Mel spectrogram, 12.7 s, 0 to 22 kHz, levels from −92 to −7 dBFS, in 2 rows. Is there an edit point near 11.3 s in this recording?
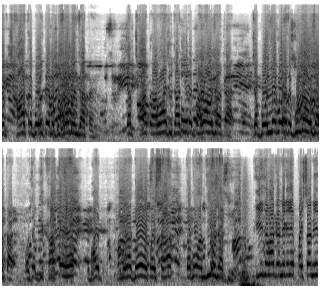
yes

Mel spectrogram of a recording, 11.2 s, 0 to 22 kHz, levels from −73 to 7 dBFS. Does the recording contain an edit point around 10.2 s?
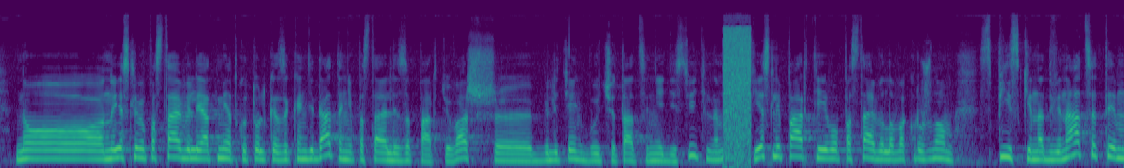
no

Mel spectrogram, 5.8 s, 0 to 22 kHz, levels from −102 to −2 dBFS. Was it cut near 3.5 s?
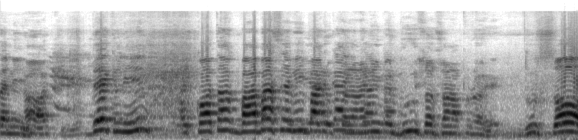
yes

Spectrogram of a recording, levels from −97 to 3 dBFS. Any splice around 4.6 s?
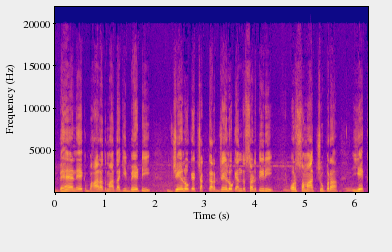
no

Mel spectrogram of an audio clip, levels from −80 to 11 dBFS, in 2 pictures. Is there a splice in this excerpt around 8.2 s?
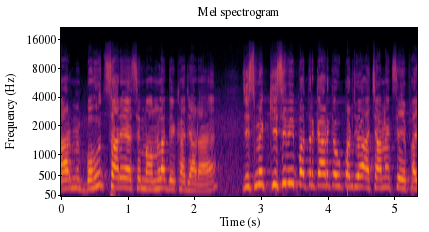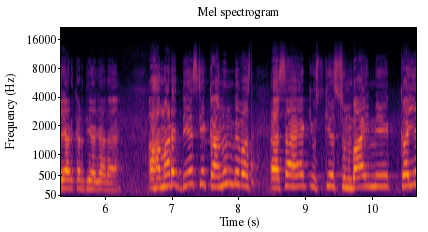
yes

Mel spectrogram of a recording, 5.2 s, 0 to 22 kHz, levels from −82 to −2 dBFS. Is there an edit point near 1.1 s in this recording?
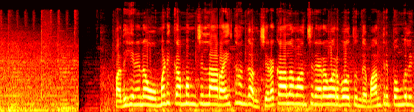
yes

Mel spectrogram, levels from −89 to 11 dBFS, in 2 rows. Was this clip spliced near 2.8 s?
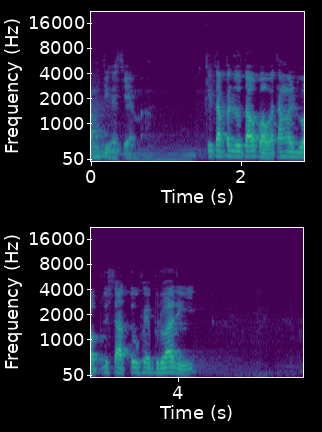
no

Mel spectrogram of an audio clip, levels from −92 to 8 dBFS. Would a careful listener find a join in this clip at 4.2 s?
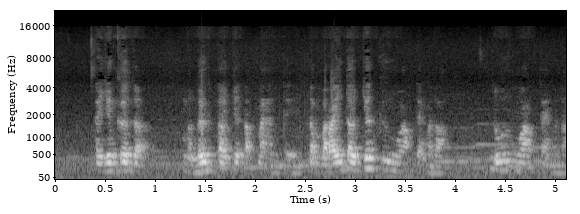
no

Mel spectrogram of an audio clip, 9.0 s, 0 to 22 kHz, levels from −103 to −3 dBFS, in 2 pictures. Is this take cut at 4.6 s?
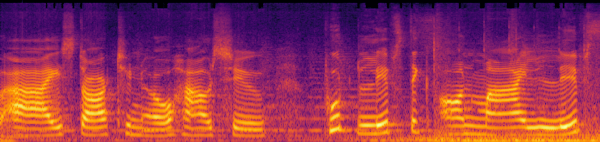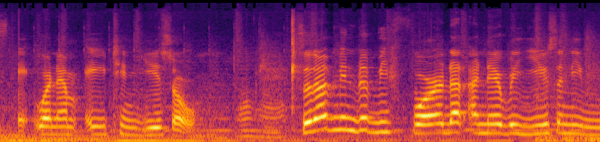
yes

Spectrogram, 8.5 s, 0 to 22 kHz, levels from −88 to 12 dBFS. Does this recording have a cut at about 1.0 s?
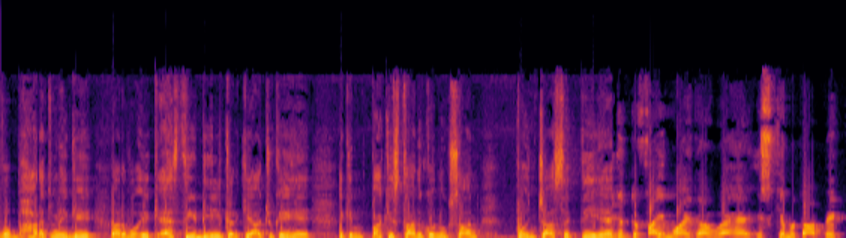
yes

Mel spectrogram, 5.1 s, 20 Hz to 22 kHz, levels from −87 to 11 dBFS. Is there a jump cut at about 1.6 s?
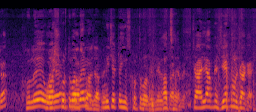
no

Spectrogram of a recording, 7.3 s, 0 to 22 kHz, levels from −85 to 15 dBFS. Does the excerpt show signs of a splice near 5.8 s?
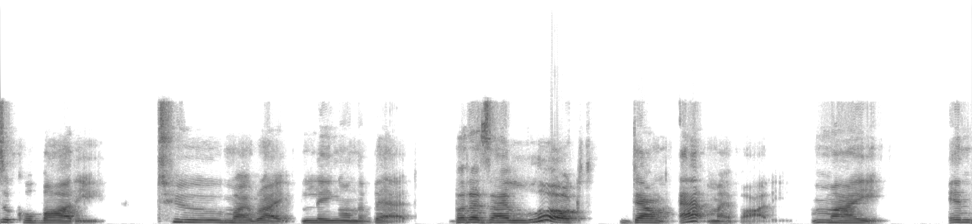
no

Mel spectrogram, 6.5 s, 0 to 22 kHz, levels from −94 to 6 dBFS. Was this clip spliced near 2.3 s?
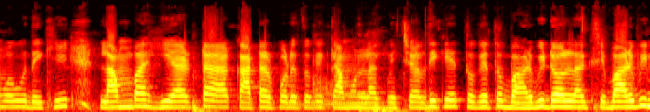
no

